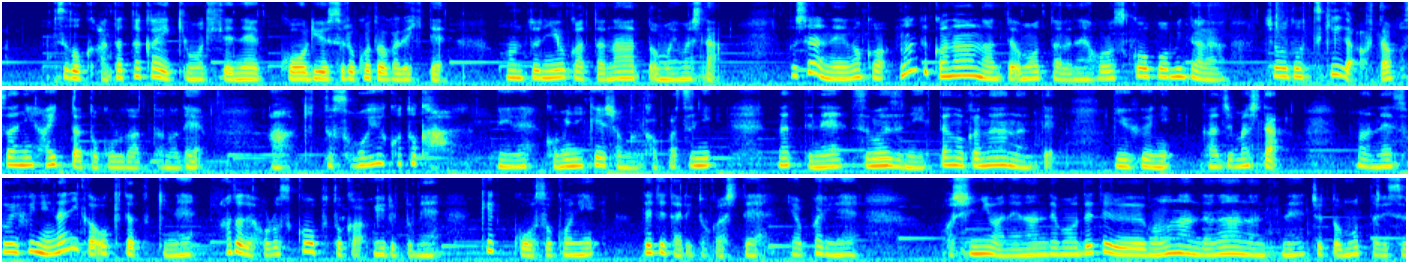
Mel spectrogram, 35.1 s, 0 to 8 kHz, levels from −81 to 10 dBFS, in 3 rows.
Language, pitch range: Japanese, 175-225 Hz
